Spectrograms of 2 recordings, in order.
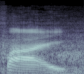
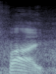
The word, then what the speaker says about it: Fi: uh I'm getting a Nexus 6p and project five in other words that's capital f i I thought it was fi but as I've heard watching the watching and listening to the YouTube tutorials it's pronounced five for twenty dollars a month gives me Unlimited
